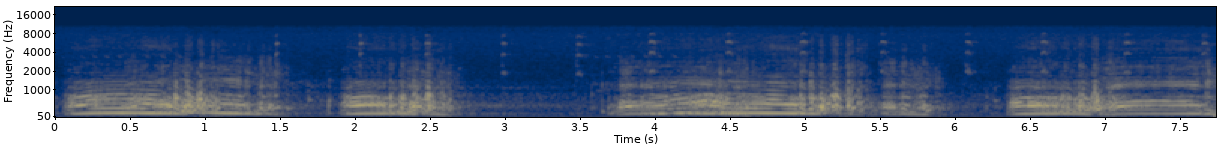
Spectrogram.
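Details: Birmingham Boys male lion coalition calling at the dam, Djuma Game Reserve in the Sabi Sand near Kruger Park, August 2016; deep, rich roars delivered in four bursts of roughly one to one and a half seconds with short quiet gaps.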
